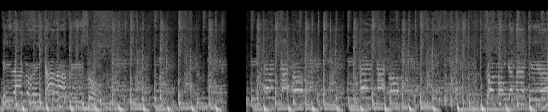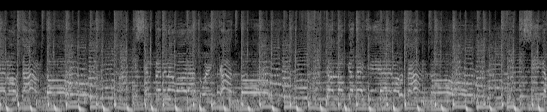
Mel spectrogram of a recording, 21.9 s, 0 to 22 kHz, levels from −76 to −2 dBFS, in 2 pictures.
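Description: From 4.51 to 4.93 s, a fading buzz gives way to 320 ms of flat, blank waveform and empty spectrogram, likely a long network dropout that lost 400 ms.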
